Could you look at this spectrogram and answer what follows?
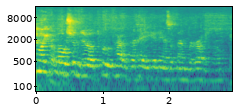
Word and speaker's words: Heather Hagan: Then we can discuss the candidates who, the Wyoming County candidate is, I think I'm pronouncing this correctly, Heather Hagan?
